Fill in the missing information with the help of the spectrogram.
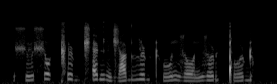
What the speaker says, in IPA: ʃy˩˥ʃo˥ ǁy˥˨ɖt͡ʃʼɛ˥ɖnd͡ʒɑ˩˥ɖ ʎy˥ɖ ʈʰu˩˥nzo˨˩ nzu˧˥ɖǃu˩˥ɖ

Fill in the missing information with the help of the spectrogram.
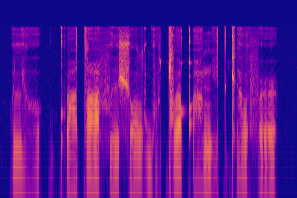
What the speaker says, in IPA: lʲo̤˧ | kʼu˩˧tˤi˧˥ fɨ˧ʃu˧lˠ ɡṳ˩˧ǀu˧qʼo̤˧˥ ŋi̤˧˥tkʼi̤˥lˠfə˞˩˧

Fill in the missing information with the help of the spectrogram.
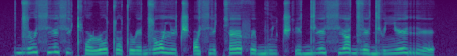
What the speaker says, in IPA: d͡zɯ sʲesʲocʰo ɭototɹe d͡zɔlʲɛt͡ʃʼɔsʲa cɛfe buʎt͡ʃʼi dʲe sʲad͡zedʲɤ ʎerʲe

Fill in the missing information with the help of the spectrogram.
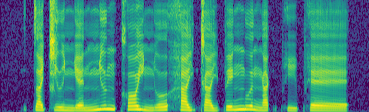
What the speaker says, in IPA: t̪a˧˩t͡ɕɯː˧˩ɲɛː˩˧nɲɯː˥˨ŋ kʰɔː˥˨jɲoː˧˥ ha˧j ka˩˧jpe˧˥ ŋu˥˨ə̯ŋa˥˨k̚ pʰi˩˧pʰɛː˧˩

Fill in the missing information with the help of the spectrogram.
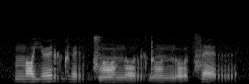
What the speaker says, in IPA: nɔjørɖʱør d͡zɔ̃ norɖõ no̰t͡sɛr

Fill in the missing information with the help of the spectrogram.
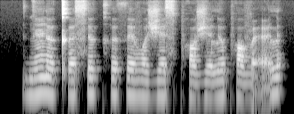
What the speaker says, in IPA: dɛ̃ɾɜ kʼɜsɾəkʰə θɛβʌʒɛspʰɒ ʒɛləpʰɒ βæ̰l

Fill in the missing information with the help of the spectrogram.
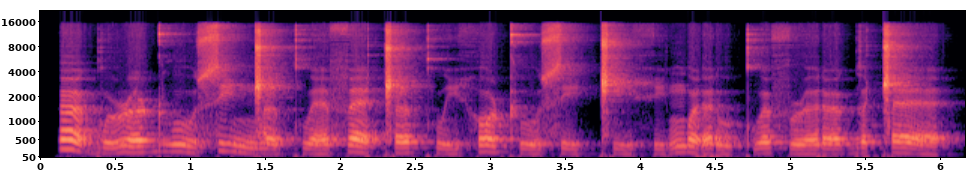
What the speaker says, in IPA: œ˥˩ ɡu˨˩˦ɭœ˧˥ ɖʱu˥˩ si˥˧ ŋ͡ǁə˨˩˦ kʷʰɛ˨˩˦fɛ˥˩ǁə˧˥ kʷʰi˨˩˦ho˥˧ʈʰu˨˩˦si˨˩˦ ǁʰi˨˩˦hi˨˩˦ŋʷœ˥˩ɾə˥˩ ɾu˨˩˦kʷʼœ˧˥ fɹə˧˥ɾœ˧˥ ɡə˥˩ǁɛ˥˩

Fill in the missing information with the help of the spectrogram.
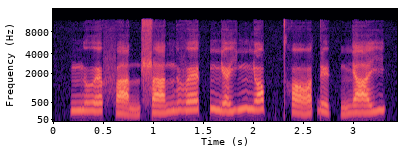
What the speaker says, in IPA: nu˧ə̯fa˨˩˨nʂa˧˥nvəː˦˥t̚ ɲə˧˥jɲɔ˦˥p̚t̪ʰɔ˨˩˦ɗɨ˨˩k̚ ɲa˧˥j

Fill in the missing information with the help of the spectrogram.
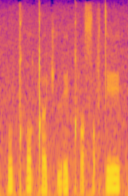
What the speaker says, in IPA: o˧ǃʰɔ˧ǃɐ˩t͡ʃʼɨ˩ ɾe˥ǃʰɐ˩sˤɘ˩fte˥

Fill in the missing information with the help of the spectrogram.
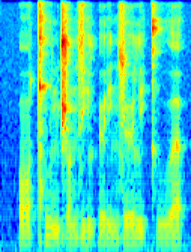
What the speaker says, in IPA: ɔ ǃʰund͡ʒɔ nzilʔøɾi nzøli kʰuɐ̯

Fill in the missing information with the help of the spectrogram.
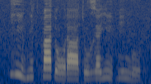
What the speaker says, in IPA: ɣĩ˦˨ bĩ˧t k͡pa˦ɗoː˨ɾaː˨tu˨ ɣɛ˧jĩ˦˨ ɓi˧ŋu˨

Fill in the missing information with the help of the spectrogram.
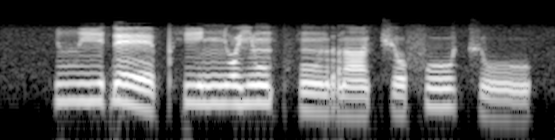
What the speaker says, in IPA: βi˦ɗeː˦˨pʰi˦ ɲʊ˦jũ˦pʰũ˨ rã˨ t͡ʃʊ˨fuː˦t͡ʃuː˨

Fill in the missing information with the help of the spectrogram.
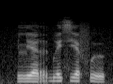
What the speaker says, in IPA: lʲærbesʲæfɯ

